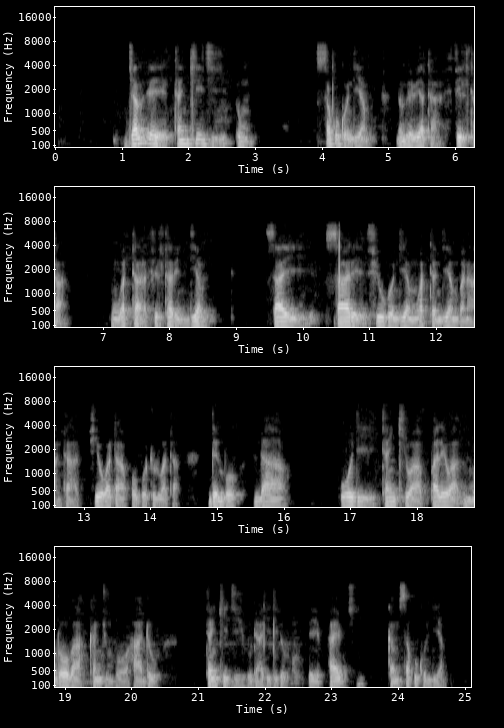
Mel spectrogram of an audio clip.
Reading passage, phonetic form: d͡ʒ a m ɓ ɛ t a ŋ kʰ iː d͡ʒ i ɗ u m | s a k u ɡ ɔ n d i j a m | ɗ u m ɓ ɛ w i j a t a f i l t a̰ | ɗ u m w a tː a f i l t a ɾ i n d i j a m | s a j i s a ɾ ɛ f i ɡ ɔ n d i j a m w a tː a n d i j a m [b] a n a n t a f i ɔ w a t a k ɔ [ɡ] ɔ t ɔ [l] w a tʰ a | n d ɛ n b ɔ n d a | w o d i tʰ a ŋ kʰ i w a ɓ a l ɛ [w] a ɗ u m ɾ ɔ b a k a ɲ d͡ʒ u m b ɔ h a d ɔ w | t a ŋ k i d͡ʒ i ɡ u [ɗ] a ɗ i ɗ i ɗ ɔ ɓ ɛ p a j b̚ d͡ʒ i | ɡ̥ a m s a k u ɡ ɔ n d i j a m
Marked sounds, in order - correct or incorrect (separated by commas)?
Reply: correct, incorrect, correct, correct, incorrect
